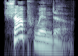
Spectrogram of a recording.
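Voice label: "shopwindow", British English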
